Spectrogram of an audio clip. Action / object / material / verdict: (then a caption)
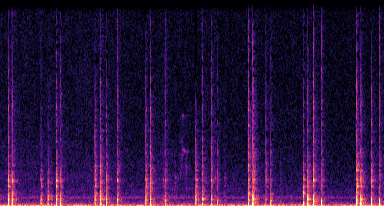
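tap / small hollow metal mint tin / metal / none. Fingertips and nails tap the lid and edges of a small, hollow, rectangular metal Altoids mint tin held in the hand. The result is a quick, irregular run of short, dry clicks with a hollow low thump and a faint steady metallic ring underneath. Each tap dies away almost instantly.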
